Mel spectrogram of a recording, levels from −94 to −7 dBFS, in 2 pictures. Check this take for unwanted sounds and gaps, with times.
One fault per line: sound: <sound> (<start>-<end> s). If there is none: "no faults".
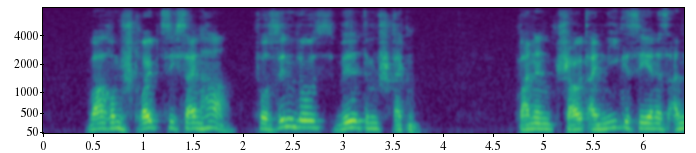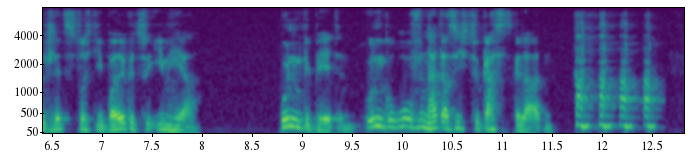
sound: laugh (11.7-12.6 s)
